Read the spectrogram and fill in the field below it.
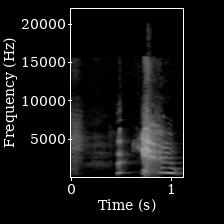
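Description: A single sharp sneeze, close and clear, preceded by a short sharp intake of breath.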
